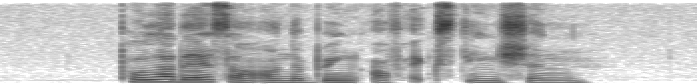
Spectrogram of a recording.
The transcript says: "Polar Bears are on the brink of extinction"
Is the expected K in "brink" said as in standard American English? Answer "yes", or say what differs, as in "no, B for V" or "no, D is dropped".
no, K is dropped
